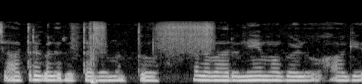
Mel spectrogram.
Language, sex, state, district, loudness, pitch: Kannada, female, Karnataka, Dakshina Kannada, -15 LUFS, 185 Hz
